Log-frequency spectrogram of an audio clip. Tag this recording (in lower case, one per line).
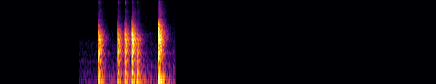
knock
home sounds
door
